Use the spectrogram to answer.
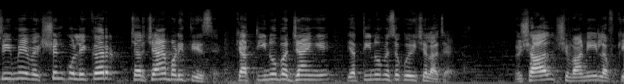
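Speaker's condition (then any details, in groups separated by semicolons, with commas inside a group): No condition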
